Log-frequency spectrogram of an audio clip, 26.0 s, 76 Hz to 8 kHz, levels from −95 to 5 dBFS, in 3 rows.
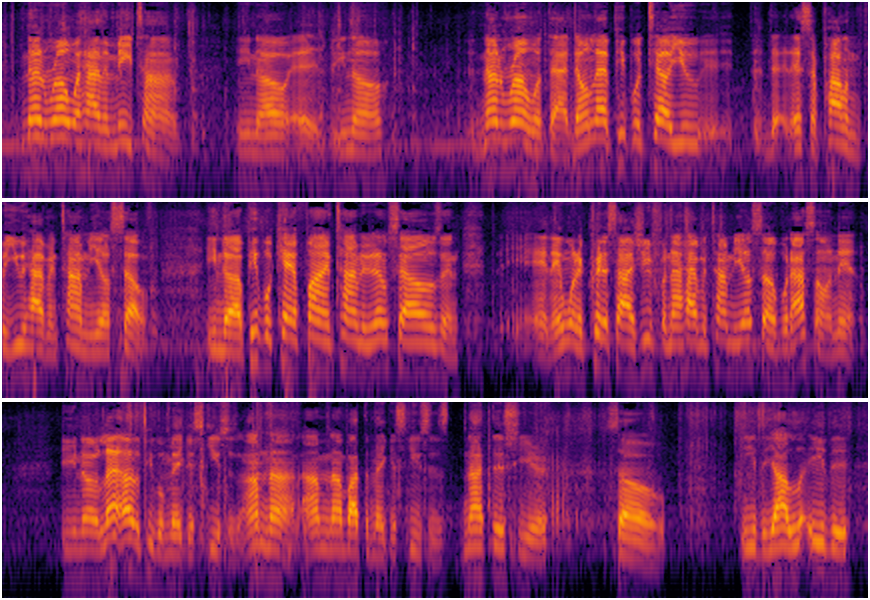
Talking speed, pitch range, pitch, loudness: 175 wpm, 125-195 Hz, 145 Hz, -22 LUFS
